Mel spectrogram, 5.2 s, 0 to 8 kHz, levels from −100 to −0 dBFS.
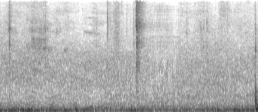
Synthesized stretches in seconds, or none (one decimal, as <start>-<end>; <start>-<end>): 3.0-3.6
